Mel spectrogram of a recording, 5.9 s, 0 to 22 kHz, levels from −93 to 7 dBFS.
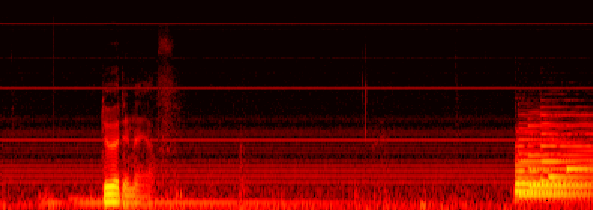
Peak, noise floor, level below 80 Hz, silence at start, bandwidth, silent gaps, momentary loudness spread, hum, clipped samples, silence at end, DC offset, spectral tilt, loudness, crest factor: -12 dBFS; -57 dBFS; -56 dBFS; 0.45 s; 15.5 kHz; none; 27 LU; 60 Hz at -65 dBFS; under 0.1%; 0 s; under 0.1%; -10 dB/octave; -28 LUFS; 20 dB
